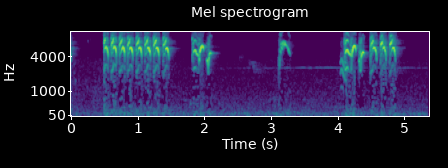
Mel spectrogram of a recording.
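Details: Trapping lure call of the sogon bird: a fast string of eight thin high chirps, a short twittered phrase, one lone upward-sweeping note, then another quick burst of rising chirps.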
